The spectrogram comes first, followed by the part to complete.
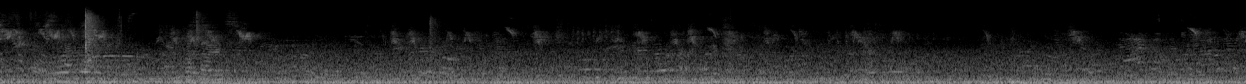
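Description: No technical faults can be heard anywhere in this recording.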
